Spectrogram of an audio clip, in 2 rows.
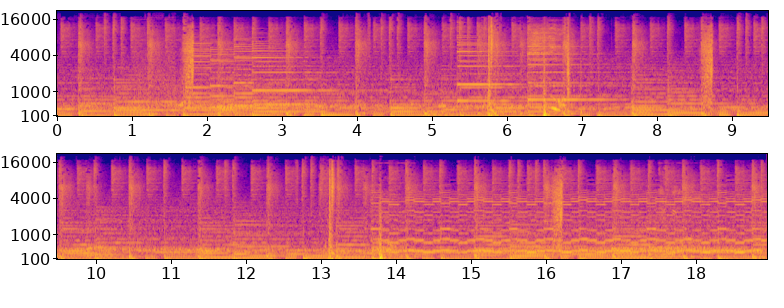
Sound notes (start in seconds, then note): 6.6 Night groaning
